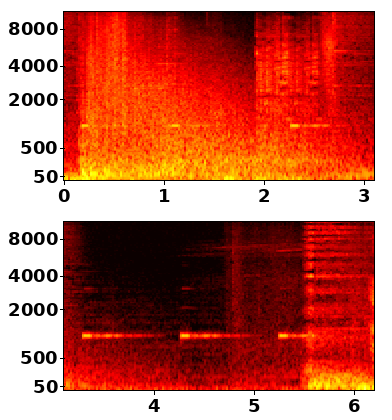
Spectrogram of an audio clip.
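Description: Warship guns fire in World of Warships, a loud booming salvo rolling into a long rumble, followed by quieter game tones, beeps, and another heavy burst of gunfire at the end.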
